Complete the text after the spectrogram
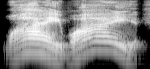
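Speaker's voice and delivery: high, disbelieving why, repeated; incredulous. Real, not acted. Podcast host baffled by the Best Picture winner, incredulous.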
